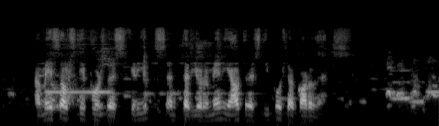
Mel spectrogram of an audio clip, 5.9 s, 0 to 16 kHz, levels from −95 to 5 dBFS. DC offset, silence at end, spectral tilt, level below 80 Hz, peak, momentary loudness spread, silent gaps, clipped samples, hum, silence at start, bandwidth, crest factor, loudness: under 0.1%; 0 s; 2 dB/octave; under -90 dBFS; -14 dBFS; 13 LU; none; under 0.1%; none; 0.45 s; 7.6 kHz; 22 dB; -37 LUFS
